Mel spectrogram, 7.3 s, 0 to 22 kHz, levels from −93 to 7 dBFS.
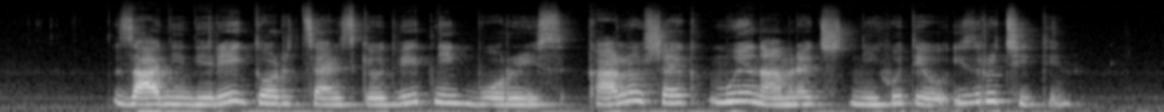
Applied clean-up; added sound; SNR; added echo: none; none; none; none.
